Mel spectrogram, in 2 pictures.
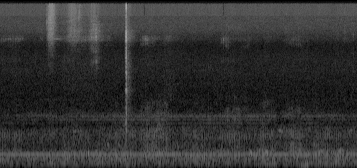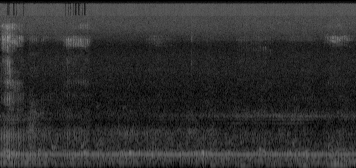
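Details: Golden domestic cat that has unexpectedly come back to visit its owner, purring indoors: a continuous low, fluttering rumble under a steady electrical hum, broken by a few faint clicks and rustles.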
